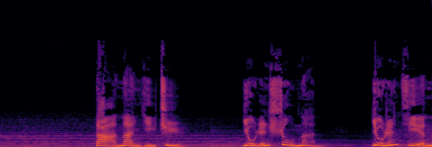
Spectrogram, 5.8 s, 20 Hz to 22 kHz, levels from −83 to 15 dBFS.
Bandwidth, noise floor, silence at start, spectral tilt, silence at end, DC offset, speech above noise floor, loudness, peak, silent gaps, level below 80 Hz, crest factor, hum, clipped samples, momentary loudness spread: 15.5 kHz; -53 dBFS; 0 s; -4 dB/octave; 0 s; under 0.1%; 34 dB; -21 LUFS; -6 dBFS; none; -60 dBFS; 16 dB; none; under 0.1%; 24 LU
